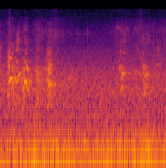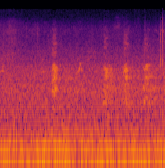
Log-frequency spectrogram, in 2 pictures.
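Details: Groenendael dog at the "Autumn Waltz" dog frisbee throwing-accuracy competition held by the DiskHunters club; a cluster of sharp yelping barks at the start, then scattered short barks over a steady low rumble of outdoor noise.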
